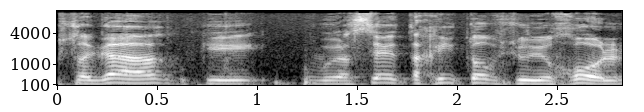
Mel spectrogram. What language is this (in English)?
Hebrew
